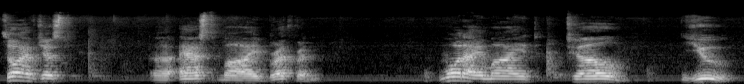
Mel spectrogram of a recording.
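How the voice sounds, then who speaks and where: A man from Lithuania, speaking English with a Lithuanian accent, giving an unscripted spiritual sermon with many pauses and fillers. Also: medium pitch, sing-song, fairly bright tone, reverberant. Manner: slow, halting, with frequent pauses and fillers. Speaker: spiritual teacher.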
